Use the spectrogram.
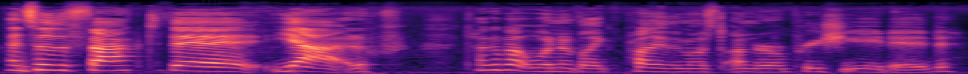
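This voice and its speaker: A woman's voice: mid-range voice, moderate pace, fairly bright tone. A woman co-hosting a casual review chat, informal and agreeable in the way she talks. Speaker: talk show co-host.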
